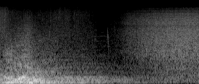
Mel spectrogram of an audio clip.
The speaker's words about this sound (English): You can probably hear it. I'm near our magnificent waterfall, Wet Water Falls. It's one of the major sources of water here in the Chasm Valley.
